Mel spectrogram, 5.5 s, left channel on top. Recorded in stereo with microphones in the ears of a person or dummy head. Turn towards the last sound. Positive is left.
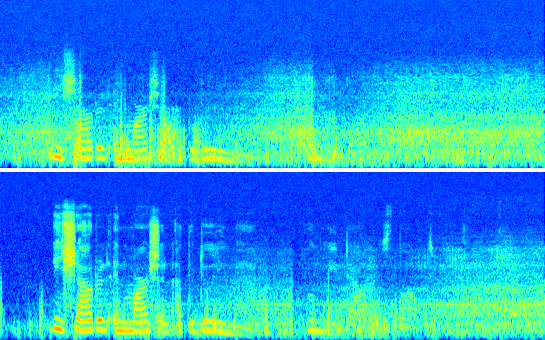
turn(degrees=-60)  # may be behind; listen again after turning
